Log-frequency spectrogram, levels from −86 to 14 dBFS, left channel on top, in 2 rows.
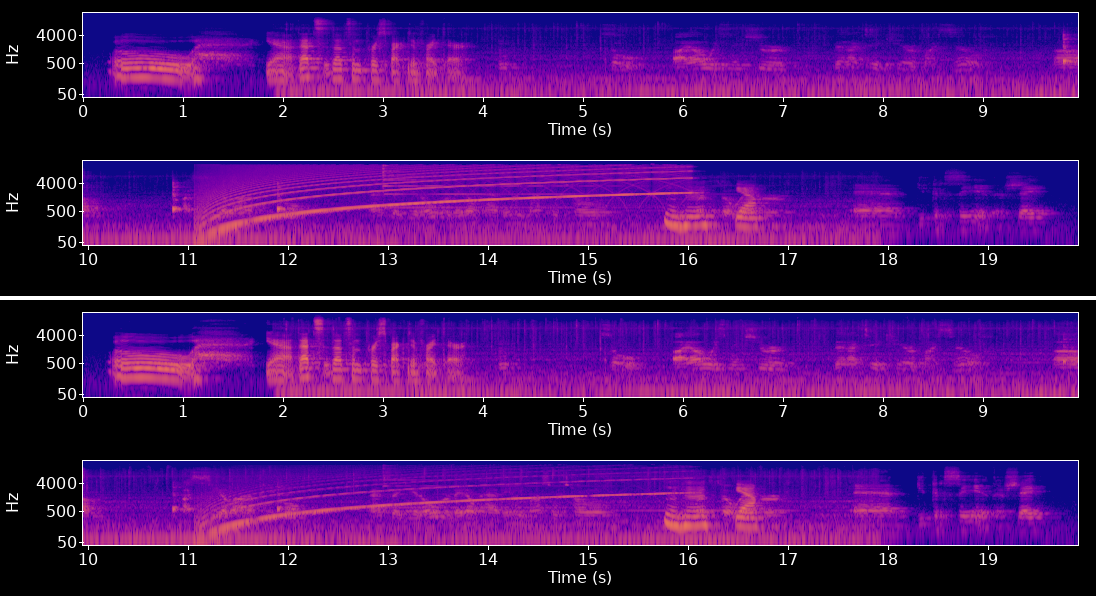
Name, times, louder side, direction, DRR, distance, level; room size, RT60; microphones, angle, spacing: voice 1, 0.3-3.8 15.8-16.2 16.5-16.7, right 3 dB, 40° right, 11 dB, 0.9 m, -34 dB
sound 1, 1.9-17.9, right 2 dB, 55° right, 1.4 m, -49 dB
voice 2, 5.2-5.6 5.9-7.0 7.5-9.1 9.7-10.1 10.9-12.2 12.8-15.3 16.1-17.0 17.7-19.5, right 4 dB, 75° right, 4 dB, 2.3 m, -45 dB
sound 2, 9.8-10.5 10.8-11.5 11.9-12.6 12.9-16.4, left 6 dB, 50° left, 1.4 m, -47 dB
sound 3, 11.1-16.1, left 5 dB, 80° left, 1.3 m, -35 dB
18.0 x 9.0 x 4.0 m, 0.41 s
head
